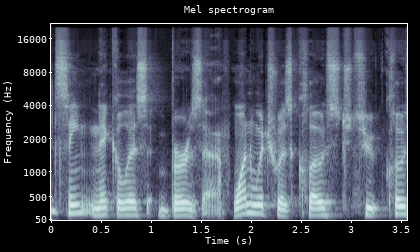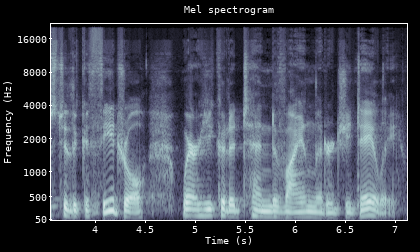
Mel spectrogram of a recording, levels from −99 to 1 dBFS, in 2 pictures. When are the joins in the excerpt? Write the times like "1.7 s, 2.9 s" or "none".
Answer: 1.8 s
